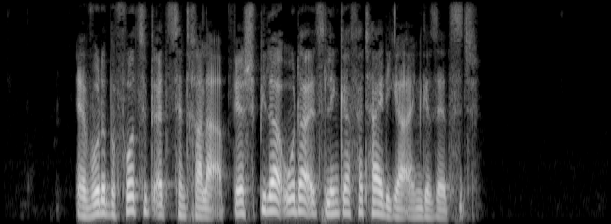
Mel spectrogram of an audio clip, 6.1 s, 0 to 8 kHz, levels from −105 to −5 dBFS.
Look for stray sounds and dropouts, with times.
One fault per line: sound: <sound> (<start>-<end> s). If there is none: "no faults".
no faults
